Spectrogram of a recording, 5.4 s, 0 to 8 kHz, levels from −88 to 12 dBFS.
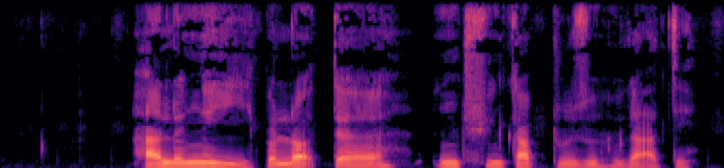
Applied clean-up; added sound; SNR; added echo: none; none; none; none.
